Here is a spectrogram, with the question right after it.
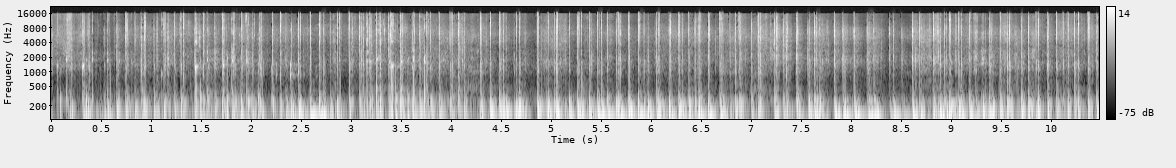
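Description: A knitted or crocheted stuffed cushion is held upright in front of the microphone and scratched and tapped with fingernails across its knit texture. The result is a dense, continuous run of quick, dry scratching and soft tapping, heavy in low muffled thumps with very little high brightness, rising and dipping in loudness over the ten seconds.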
